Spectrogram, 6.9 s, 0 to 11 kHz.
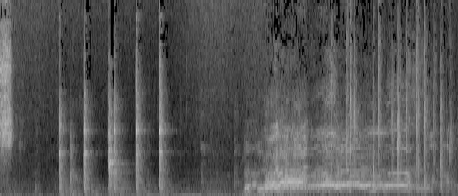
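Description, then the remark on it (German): A series of about seven sharp, evenly spaced knocking taps from trapped miners, heard through a deep borehole away from the main shaft three days after the mine disaster, rings out, followed by a rising swell of excited voices talking over one another. “Doch 3 Tage nach dem Unglück hörte man bei einer Tiefbohrung abseits des Hauptschachts plötzlich Klopfzeichen.”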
